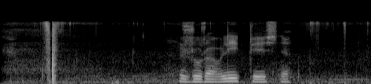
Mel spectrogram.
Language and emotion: Russian, neutral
